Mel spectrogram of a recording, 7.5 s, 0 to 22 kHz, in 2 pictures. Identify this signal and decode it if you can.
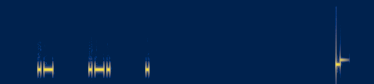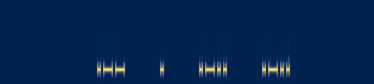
Morse code, heard as a keyed tone, about 37 wpm, spaced as for 18 wpm, 690 Hz. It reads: ARE WELL
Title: 4x Character Spacing - Top 200 Words - 40wpm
